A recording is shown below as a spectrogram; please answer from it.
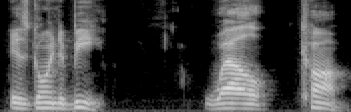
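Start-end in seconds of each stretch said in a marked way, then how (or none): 2.0-3.4 syllable break. Shown as a demonstration. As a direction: welcome with a clear gap, WEL... COME. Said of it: "is where that syllable break".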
